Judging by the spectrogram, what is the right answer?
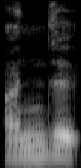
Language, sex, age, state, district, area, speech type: Malayalam, male, 18-30, Kerala, Kozhikode, urban, read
